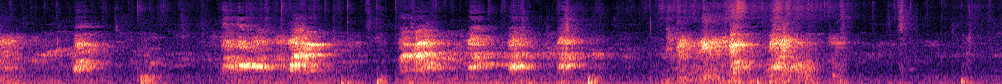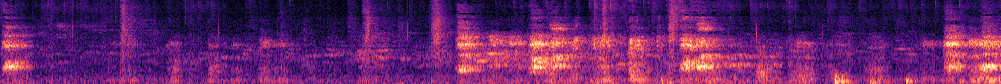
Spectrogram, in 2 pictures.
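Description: Several puppies yapping and growling in play as they wrestle, in bursts, with a quieter stretch in the middle and scattered light clicks.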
